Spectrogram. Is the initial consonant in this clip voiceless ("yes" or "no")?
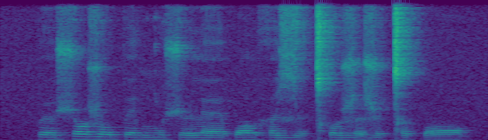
yes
